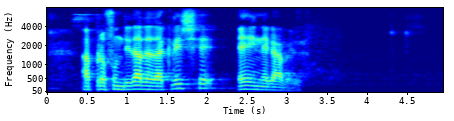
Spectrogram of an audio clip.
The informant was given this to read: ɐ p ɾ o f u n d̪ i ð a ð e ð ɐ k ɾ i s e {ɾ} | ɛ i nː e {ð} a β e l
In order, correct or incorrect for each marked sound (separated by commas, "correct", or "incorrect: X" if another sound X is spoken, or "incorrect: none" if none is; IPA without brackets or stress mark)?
incorrect: none, incorrect: ɣ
